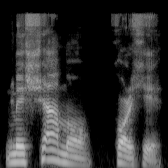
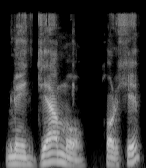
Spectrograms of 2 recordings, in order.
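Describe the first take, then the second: First: It is said in an Argentine Spanish accent. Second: It is said in a non-Argentine Spanish accent. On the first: "And in Argentina and Uruguay, they will say" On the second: "In other areas, they will say"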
